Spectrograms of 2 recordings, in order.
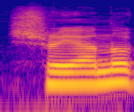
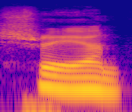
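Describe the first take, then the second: First: শ্রেয়ানও ending in an open "o" after the n; wrong-way শ্রেয়ানও, "shreyano"; added final vowel. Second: শ্রেয়ান closing firmly on the n; silent final vowel. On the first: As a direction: say শ্রেয়ানও with a vowel tacked on at the end. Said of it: "কিন্তু উচ্চারণ করিনি". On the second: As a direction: say শ্রেয়ান as "shre-yaan", no vowel after the n. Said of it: "যার কারণে উচ্চারণটা কেমন করলাম". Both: Shown as a demonstration.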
